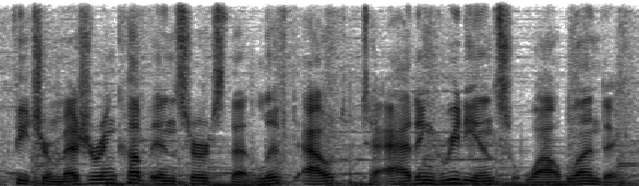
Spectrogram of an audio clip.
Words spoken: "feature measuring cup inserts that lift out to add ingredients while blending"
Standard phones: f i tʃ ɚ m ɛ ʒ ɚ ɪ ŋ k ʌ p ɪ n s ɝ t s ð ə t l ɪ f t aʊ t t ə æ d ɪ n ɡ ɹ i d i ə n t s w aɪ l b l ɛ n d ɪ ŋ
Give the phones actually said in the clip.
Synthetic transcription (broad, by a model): f i tʃ ɚ m ɛ ʒ ɚ ɪ ŋ k ʌ p ɪ n s ɝ t s ð ə t l ɪ f t aʊ t t æ d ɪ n ɡ ɹ i d i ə n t s w aɪ l b l ɛ n d ɪ ŋ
